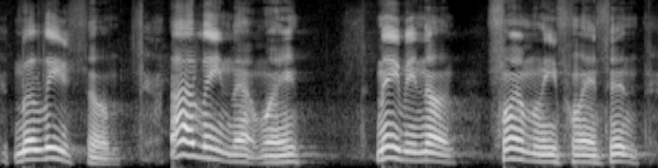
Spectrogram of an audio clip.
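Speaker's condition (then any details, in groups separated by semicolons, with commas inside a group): ALS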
